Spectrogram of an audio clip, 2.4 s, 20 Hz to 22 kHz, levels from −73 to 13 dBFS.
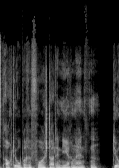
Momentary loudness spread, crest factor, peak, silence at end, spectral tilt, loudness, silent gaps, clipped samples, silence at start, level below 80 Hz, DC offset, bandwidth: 8 LU; 10 dB; 0 dBFS; 0 s; -6 dB/octave; -12 LUFS; none; under 0.1%; 0 s; -38 dBFS; under 0.1%; 17.5 kHz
